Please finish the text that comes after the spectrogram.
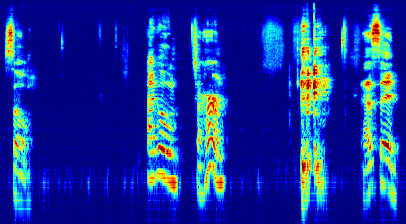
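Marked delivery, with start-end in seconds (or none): none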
